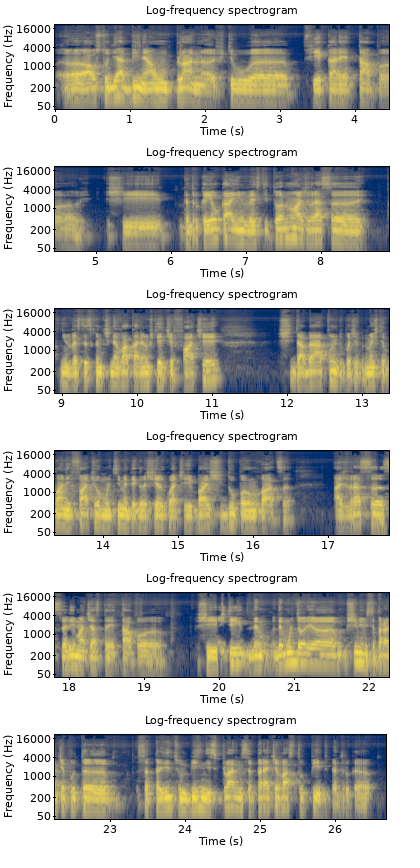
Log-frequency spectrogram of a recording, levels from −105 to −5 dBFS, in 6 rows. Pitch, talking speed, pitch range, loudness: 95 Hz, 170 wpm, 85-100 Hz, -18 LUFS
